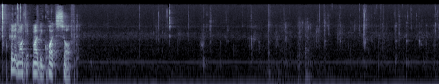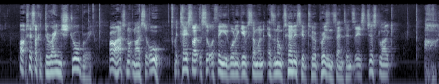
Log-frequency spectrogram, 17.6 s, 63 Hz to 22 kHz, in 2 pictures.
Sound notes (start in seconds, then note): 4.8 chewing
